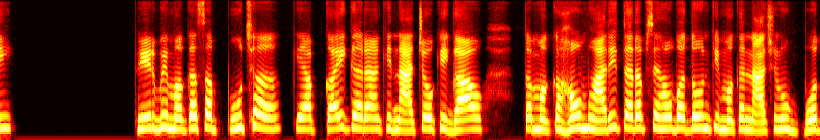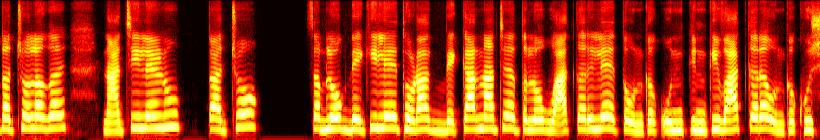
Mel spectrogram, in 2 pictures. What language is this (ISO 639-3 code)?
noe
